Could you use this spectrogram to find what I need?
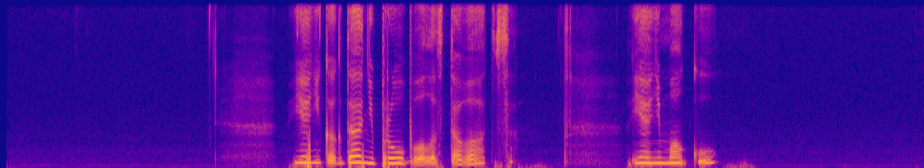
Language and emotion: Russian, sad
